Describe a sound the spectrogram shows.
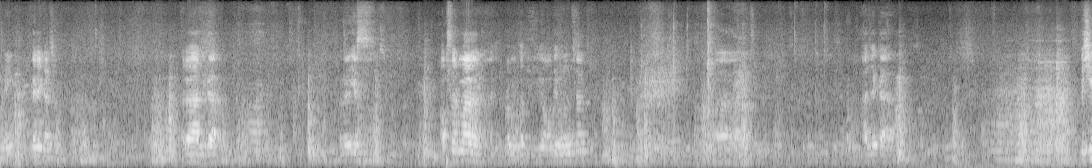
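An older man speaks calmly into a microphone, heard through a loudspeaker.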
